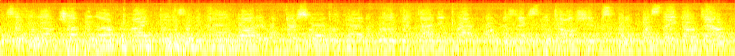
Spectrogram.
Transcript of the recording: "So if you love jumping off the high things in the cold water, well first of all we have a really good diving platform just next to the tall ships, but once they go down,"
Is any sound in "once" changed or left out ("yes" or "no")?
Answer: yes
